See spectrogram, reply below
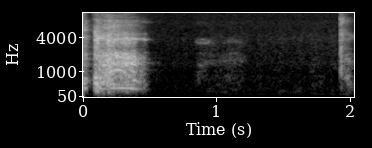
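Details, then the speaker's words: An adult's cough during a live stream. "You hear the coughing. And I was doing so well."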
